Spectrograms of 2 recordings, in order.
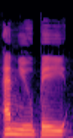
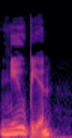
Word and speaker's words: Nubiyan Twist: That's Nubiyan. So it's not Nubian, Nubiyan.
